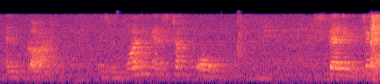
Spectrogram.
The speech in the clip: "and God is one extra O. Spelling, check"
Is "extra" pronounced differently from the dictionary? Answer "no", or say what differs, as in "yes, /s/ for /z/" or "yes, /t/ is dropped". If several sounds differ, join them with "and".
yes, /ɹ/ is dropped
